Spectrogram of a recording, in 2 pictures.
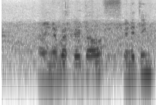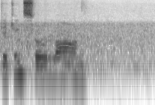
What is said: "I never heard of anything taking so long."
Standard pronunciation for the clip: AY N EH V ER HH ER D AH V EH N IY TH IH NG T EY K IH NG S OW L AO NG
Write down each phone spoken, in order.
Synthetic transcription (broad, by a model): AY N EH V ER HH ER D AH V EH N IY T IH NG T EY K IH NG S OW L AO NG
